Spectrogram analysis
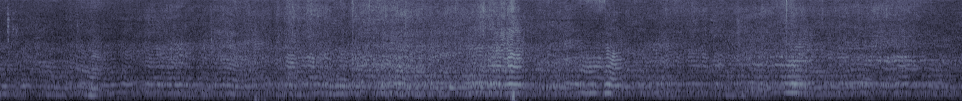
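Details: Iberian honey bees (Apis mellifera iberica) outside a Langstroth hive near Roquetes, south Tarragona, Catalonia, Spain, near Els Ports National Park, hum densely and steadily, with individual wingbeats swelling and fading, recorded up close.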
